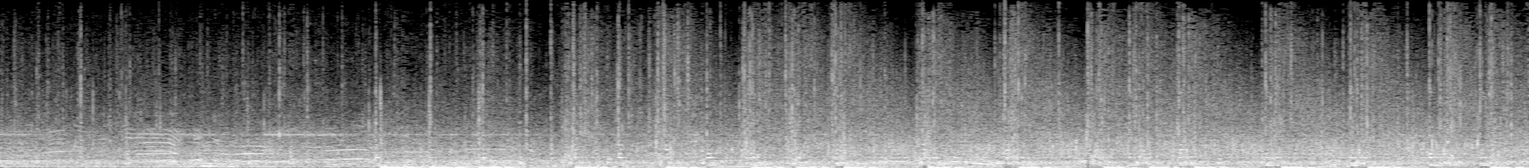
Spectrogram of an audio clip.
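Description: Ballpark crowd noise, then from about two and a half seconds in, music with a heavy low drum beat over the stadium sound system, with the crowd going on underneath.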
